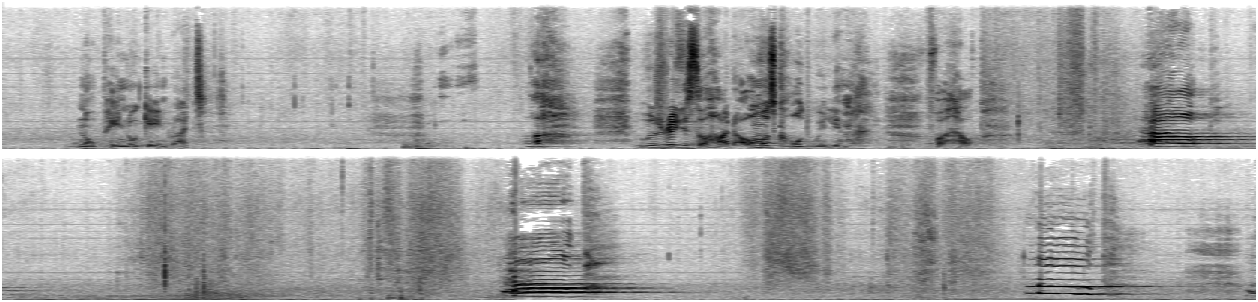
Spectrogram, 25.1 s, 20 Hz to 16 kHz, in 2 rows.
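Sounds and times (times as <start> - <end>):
faint rustling: 1.7 - 11.4, 13.6 - 22.7.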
